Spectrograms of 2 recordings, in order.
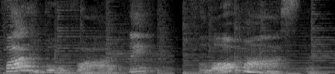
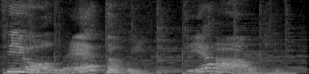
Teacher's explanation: є слова з твердим звуком ф, такі як фарбувати фломастер, а також з пом'якшеним звуком ф слова фіолетовий фіалки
